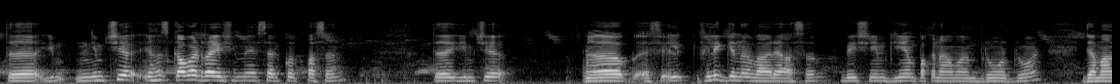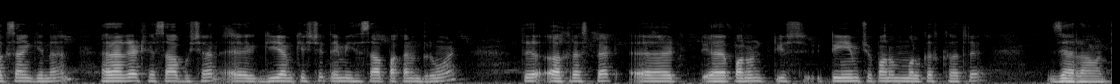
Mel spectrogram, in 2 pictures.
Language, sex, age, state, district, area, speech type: Kashmiri, male, 18-30, Jammu and Kashmir, Kulgam, urban, spontaneous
